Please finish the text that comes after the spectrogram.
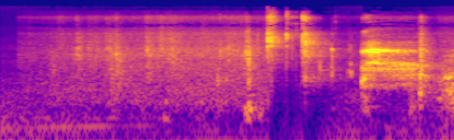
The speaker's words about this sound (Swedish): Ja, och eh, för er som kanske inte vet så, men eh, man hör ganska tydligt att en, eh, en öl, en cider, en enhet öppnas och så.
